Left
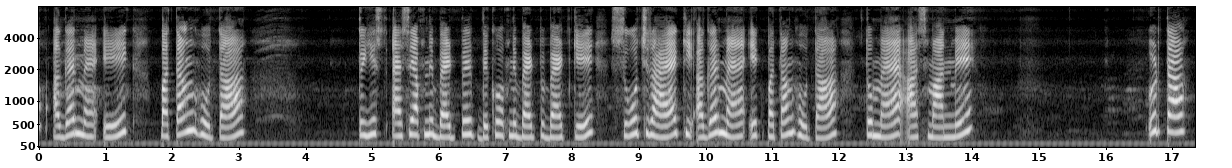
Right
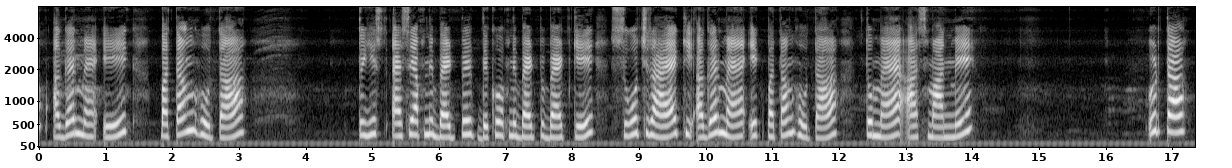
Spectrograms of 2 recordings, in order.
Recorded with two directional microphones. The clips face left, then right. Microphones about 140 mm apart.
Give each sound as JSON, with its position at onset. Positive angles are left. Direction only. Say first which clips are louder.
{"t": 0.1, "sound": "a woman's voice", "louder": "right 3 dB", "side_deg": -35}
{"t": 4.8, "sound": "a woman's voice", "louder": "right 2 dB", "side_deg": -35}
{"t": 16.6, "sound": "a woman's voice", "louder": "right 3 dB", "side_deg": -35}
